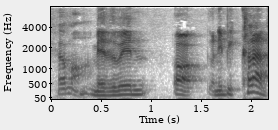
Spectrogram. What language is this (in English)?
Welsh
